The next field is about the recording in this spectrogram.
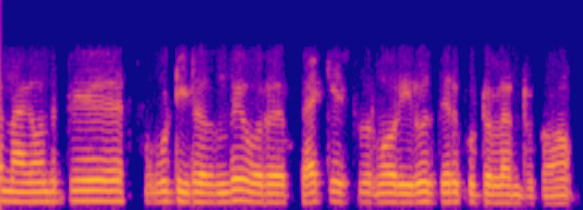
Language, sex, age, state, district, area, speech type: Tamil, male, 60+, Tamil Nadu, Nilgiris, rural, conversation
